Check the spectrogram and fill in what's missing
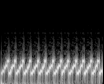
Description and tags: MA SFX 8bit Bubbles 4
Sound from pack: "Mobile Arcade"
100% FREE!
200 HQ SFX, and loops.
Best used for match3, platformer, runners.
abstract, freaky, free-music, machine, sfx, future, effect, electronic, game-sfx, noise, sci-fi, loop, lo-fi, soundeffect, glitch, digital, sound-design, electric, fx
